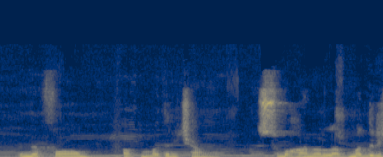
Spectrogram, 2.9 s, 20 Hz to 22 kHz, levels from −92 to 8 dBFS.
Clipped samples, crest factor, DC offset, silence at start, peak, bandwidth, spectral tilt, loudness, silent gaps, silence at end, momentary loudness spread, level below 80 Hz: under 0.1%; 14 dB; under 0.1%; 0 s; -12 dBFS; 12.5 kHz; -5.5 dB/octave; -26 LUFS; none; 0 s; 9 LU; -44 dBFS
